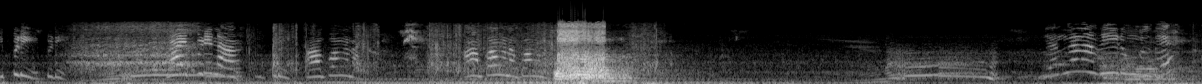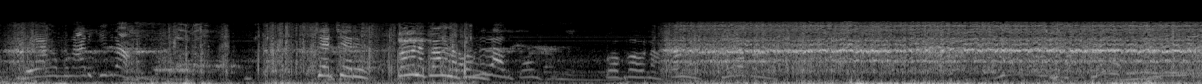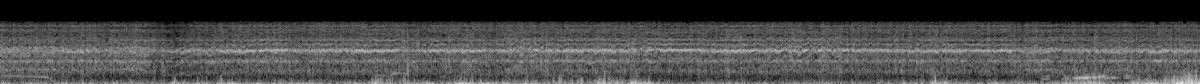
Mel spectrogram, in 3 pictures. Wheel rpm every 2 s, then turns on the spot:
60, 20, 20, 0, 0, 0, 10, 20, 10, 90, 160, 160, 150, 150, 160, 160, 160, 160.
0-6 12-18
